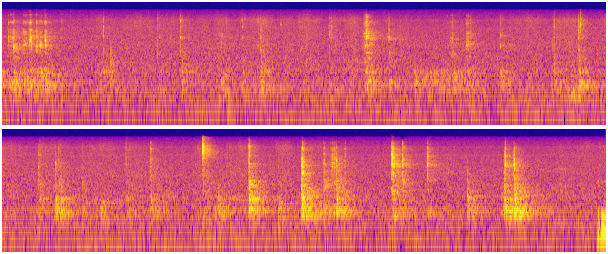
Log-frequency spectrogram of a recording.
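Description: Faint, irregular clicks and small scrapes of a flathead screwdriver turning the screw of a worm-drive hose clamp as it is tightened around an air filter's neck.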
